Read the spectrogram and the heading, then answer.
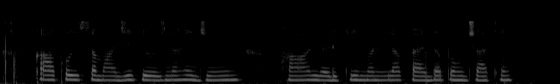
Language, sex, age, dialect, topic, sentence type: Chhattisgarhi, female, 18-24, Western/Budati/Khatahi, banking, statement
